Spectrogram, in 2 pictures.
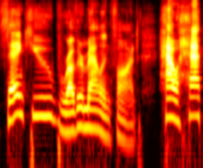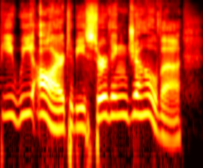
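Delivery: very high, strange, swooping, over-the-top voice. Imitating the way witnesses speak at conventions: imitating over-the-top JW voice. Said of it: "this strange, over-the-top way of speaking".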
